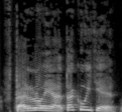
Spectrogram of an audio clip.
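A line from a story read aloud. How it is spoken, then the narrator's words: Yelling. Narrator (Russian): заорал я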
